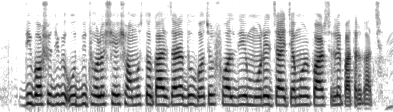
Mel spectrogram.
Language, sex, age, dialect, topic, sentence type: Bengali, female, 31-35, Northern/Varendri, agriculture, statement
